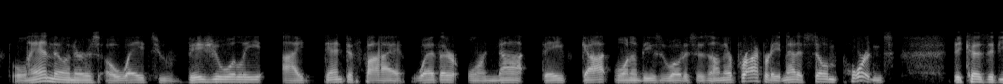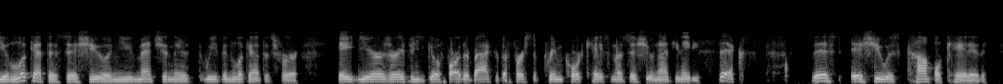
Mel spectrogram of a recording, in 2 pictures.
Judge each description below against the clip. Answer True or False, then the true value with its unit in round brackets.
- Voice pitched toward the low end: True (110 Hz)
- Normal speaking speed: True (185 wpm)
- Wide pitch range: False (2.8 semitones)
